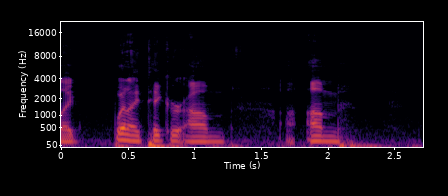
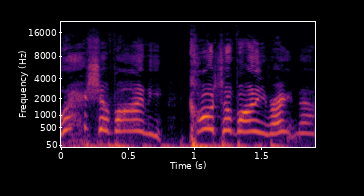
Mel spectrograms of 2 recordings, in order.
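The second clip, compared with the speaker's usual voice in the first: put-on screaming, pitched higher; 3 dB louder than usual. Retelling a scene from Dynamite, imitating Britt Baker screaming. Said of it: "so she's screaming".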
